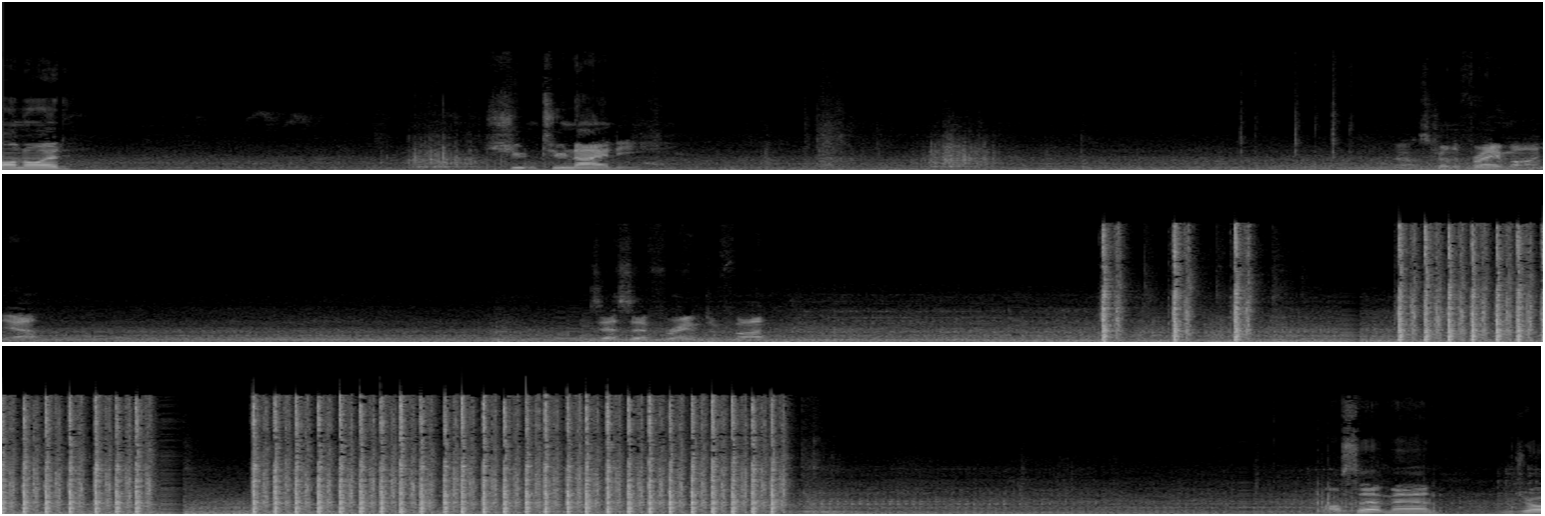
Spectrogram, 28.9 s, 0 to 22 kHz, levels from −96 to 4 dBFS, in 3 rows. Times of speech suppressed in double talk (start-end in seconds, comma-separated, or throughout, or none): none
